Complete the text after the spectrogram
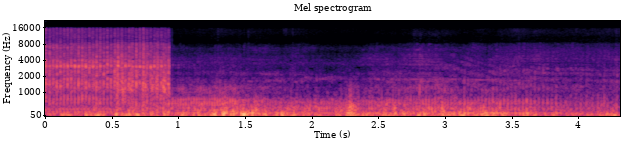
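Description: A motorcycle engine hums as the motorcycle approaches.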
